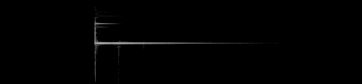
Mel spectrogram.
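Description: A small bell chimes once and rings out.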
